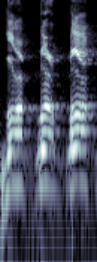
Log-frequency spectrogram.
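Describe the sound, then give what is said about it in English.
A voice imitates a wet, gagging gluck sound: three quick throaty bursts in a steady rhythm, loud, with no other talking. “the gluck gluck.”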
